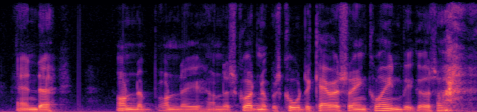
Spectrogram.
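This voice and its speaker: The speaker has an Australian accent. He is a man talking at a moderate pace. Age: 70s. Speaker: war veteran. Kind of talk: testimony.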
